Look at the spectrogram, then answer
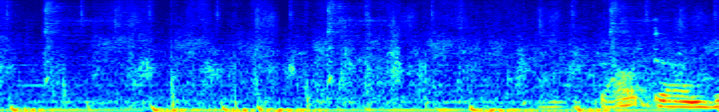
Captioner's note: yarn swooshing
